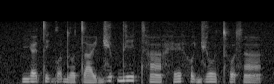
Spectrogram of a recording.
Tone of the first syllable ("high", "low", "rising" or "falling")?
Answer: falling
